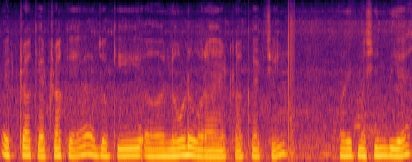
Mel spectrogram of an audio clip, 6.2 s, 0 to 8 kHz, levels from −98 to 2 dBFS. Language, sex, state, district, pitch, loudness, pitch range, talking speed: Hindi, male, Haryana, Charkhi Dadri, 130 Hz, -17 LUFS, 125-140 Hz, 175 wpm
